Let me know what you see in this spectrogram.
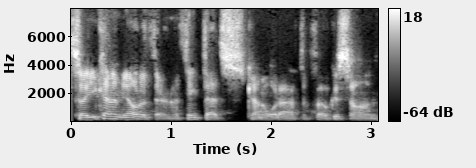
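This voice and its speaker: A man speaks at a very fast pace with a bright, sharp tone. His pitch is medium, with ordinary variation. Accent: Texan. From Texas. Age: 30s. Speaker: country musician. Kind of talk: casual interview chat.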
